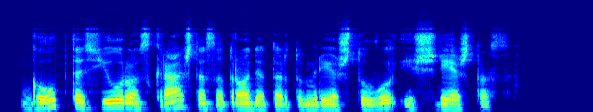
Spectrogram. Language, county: Lithuanian, Kaunas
